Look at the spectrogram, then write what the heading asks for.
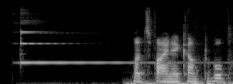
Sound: bell rings

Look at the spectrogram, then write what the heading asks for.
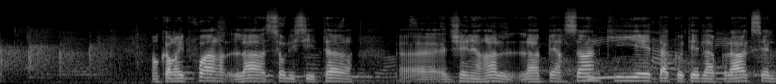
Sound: some applause

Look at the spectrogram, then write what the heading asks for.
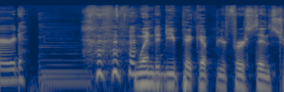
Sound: laughs

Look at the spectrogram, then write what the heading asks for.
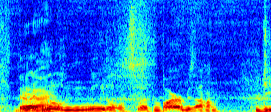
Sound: voiceover

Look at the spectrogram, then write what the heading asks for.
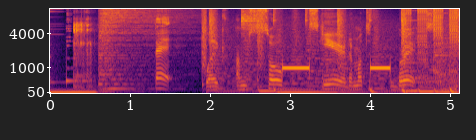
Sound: beep; hosts laugh

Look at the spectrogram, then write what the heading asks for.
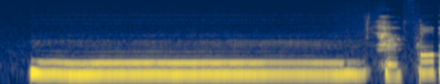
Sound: humming sound

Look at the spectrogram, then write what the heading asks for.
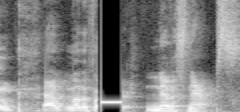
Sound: beep

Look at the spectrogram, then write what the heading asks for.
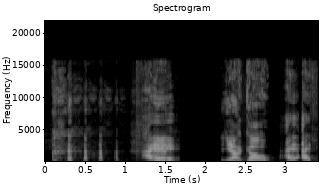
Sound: laughing

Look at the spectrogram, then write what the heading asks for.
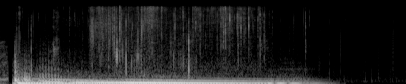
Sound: crackling

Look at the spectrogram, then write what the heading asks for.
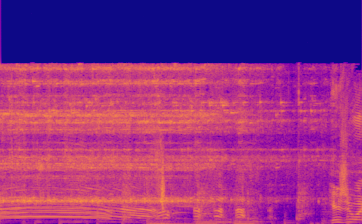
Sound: laughter

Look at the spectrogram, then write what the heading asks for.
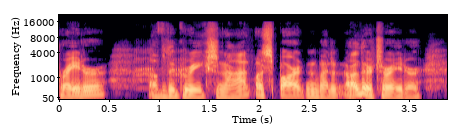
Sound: raven cawing

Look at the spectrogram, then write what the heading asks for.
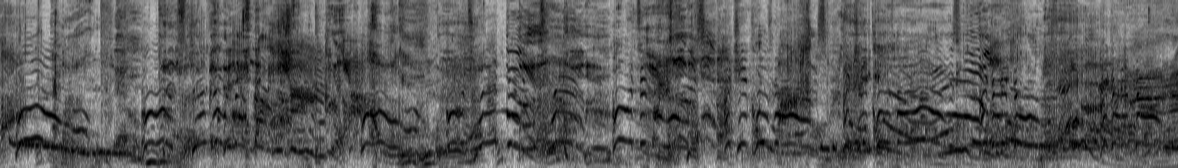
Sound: Roscoe barfing; mouse wailing and freaking out

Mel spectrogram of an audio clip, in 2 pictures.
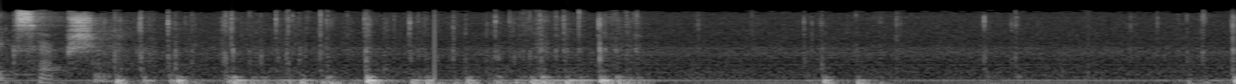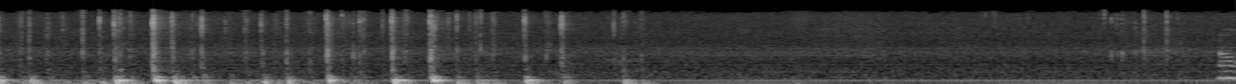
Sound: typing Sounds

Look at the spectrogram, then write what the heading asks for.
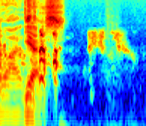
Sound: Kaitlin guffaws

